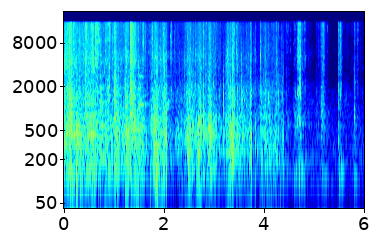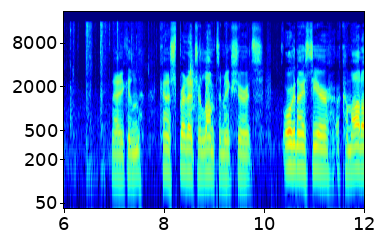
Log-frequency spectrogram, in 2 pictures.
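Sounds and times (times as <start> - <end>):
charcoal clattering into grill: 0.0 - 7.2, 8.5 - 9.2.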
